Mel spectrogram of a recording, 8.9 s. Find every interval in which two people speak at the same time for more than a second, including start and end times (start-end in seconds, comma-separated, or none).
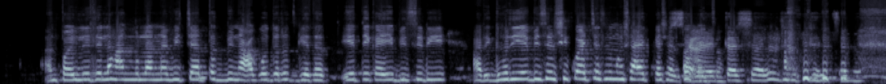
none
